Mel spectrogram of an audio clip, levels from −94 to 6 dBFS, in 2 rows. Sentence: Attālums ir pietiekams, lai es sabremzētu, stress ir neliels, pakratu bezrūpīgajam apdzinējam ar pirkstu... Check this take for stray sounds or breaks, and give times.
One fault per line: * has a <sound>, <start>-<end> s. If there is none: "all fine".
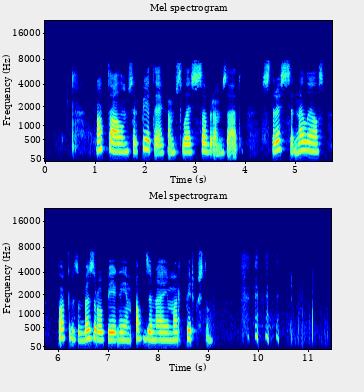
* has a laugh, 9.7-10.5 s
